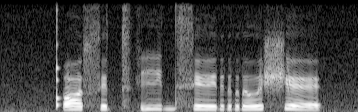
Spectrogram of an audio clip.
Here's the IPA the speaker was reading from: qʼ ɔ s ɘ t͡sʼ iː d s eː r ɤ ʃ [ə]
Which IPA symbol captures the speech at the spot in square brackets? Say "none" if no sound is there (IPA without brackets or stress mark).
ɛ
